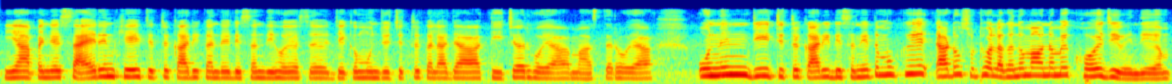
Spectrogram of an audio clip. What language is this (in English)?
Sindhi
